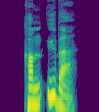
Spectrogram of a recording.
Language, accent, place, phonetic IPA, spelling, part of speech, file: German, Germany, Berlin, [ˈkɔm yːbɐ], komm über, verb, De-komm über.ogg
- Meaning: singular imperative of überkommen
